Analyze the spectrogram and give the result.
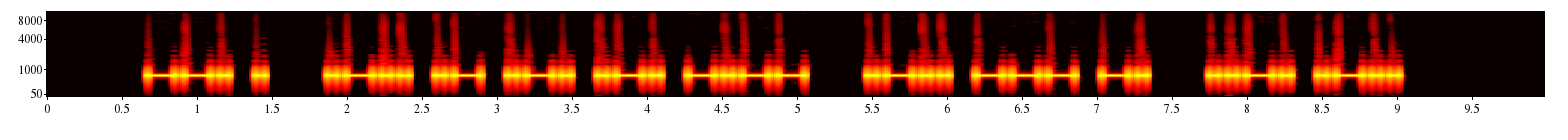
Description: Morse code, heard as a keyed tone, about 20 wpm, 700 Hz. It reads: GE LARRY LON FL
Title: K1USN SST QSO Practice - 20wpm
